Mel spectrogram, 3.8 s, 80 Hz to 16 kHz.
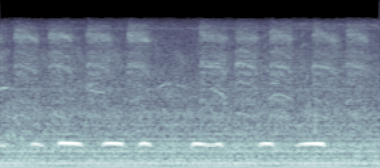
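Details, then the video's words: Emerald-spotted wood dove at Djuma and Arathusa game reserves, on an afternoon safari drive in January 2015, gives soft, low, hollow coos, about seven notes half a second apart, over a steady vehicle engine hum and faint insect buzz. The dove avoids closer approach. "This is the call of the emerald spotted wood dove."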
